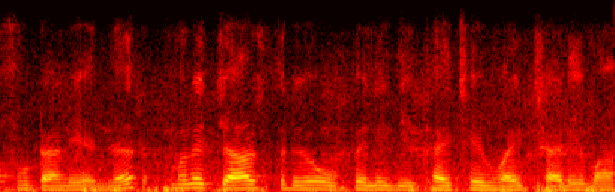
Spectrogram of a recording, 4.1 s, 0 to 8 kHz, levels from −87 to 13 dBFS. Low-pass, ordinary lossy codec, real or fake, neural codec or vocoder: 7.2 kHz; Opus, 16 kbps; real; none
